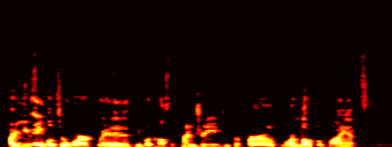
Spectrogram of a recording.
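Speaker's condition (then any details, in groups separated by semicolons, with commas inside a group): No condition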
